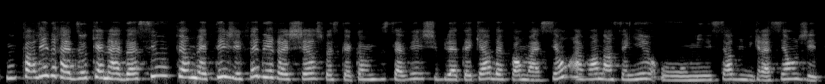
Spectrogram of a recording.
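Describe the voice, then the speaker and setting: Une femme bibliothécaire qui mène une entrevue d'un ton amical. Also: female voice, fairly high pitch, brisk, hardly any pauses. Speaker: interviewer, librarian. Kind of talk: conversational interview. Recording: dull lo-fi sound.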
